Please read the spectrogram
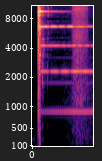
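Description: A single bright ring of a small bell, used as a point system in a game, struck once with a sharp attack and then a clear, sustained metallic tone that lingers and slowly fades, fairly loud.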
